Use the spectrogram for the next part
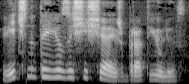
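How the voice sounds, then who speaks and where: A woman voicing a wry, watchful male guardian angel who speaks in a teasing, dry way, with a breathy voice. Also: fairly low pitch, animated, measured pace, darkish tone, heavily acted.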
